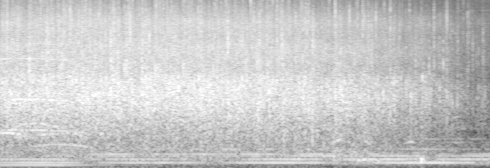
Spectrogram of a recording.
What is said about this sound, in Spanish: Es mi esposa que va a compartir la palabra. Entonces, por favor, denle un fuerte aplauso a la mujer más hermosa.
